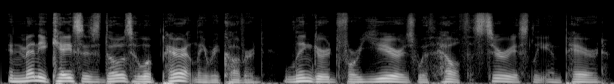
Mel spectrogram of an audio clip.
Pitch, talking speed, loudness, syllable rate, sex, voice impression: 120 Hz, 135 wpm, -21 LUFS, 5.0 syllables/s, male, masculine, adult-like, clear, fluent, slightly raspy, cool, intellectual, calm, slightly friendly, reassuring, elegant, wild, slightly strict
